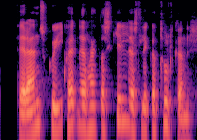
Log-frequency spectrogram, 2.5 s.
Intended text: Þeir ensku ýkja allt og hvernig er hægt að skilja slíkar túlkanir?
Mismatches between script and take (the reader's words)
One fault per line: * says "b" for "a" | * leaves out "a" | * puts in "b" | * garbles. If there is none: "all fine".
* leaves out "ýkja allt"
